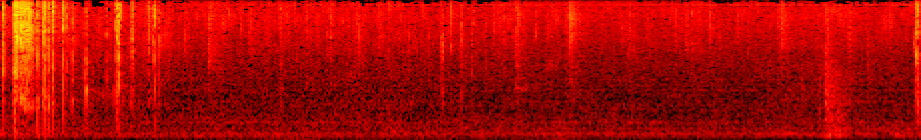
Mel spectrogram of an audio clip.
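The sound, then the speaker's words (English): The top layer of a communion bread packet being peeled open, with a short burst of crinkly tearing at the start, then near silence, and a soft rustle of the packaging near the end. “And now let's take out that packet and prepare to partake of these elements together. We'll begin by peeling off that first layer and taking hold of the bread.”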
